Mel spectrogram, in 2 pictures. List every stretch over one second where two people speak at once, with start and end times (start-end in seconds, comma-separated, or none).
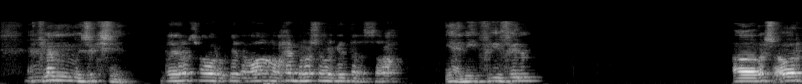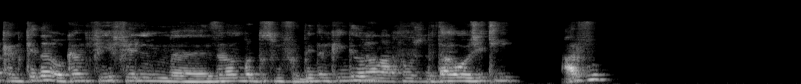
none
